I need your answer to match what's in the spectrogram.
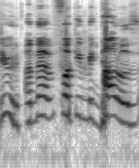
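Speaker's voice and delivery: very loud, fed-up, angry put-on shout. Retelling how a friend answered a call from mcdonald's, imitating an angry voice. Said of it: "You sounded so angry".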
